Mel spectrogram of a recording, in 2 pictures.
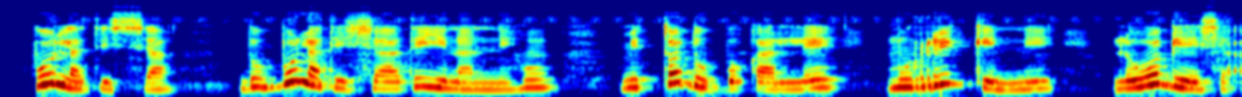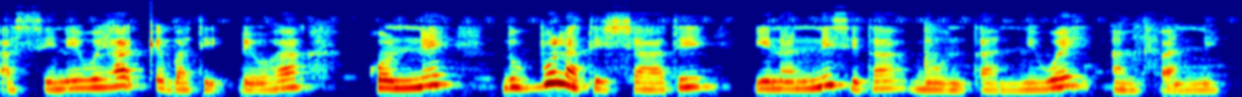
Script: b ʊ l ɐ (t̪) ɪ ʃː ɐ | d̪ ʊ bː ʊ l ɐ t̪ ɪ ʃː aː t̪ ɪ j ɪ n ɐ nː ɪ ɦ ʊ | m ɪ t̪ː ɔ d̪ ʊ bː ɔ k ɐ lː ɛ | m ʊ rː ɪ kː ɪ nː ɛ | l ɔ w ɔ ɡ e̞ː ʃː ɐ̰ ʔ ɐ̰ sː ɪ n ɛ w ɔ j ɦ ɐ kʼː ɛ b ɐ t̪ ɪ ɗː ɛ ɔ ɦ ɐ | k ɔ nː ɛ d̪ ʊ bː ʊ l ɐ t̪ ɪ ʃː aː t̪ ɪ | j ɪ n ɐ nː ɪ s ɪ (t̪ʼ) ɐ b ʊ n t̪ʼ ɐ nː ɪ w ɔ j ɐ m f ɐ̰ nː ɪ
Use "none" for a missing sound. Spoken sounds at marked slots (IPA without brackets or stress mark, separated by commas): t̪, t̪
